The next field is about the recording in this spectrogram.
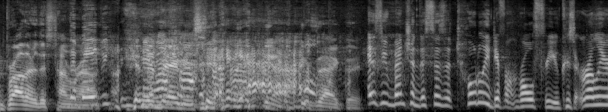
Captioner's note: laughter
